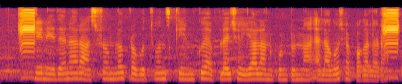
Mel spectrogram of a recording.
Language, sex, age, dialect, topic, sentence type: Telugu, female, 25-30, Utterandhra, banking, question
